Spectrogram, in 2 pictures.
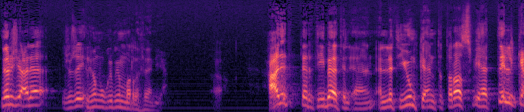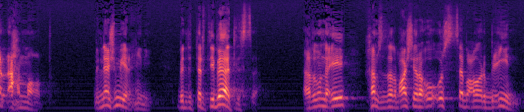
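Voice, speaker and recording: A man's voice: high-pitched, lively intonation, rapid-fire, darkish tone, breathy edge. A man giving a religious science lecture, asking rhetorical questions and prompting the audience to fill in words.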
